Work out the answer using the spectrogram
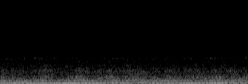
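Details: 1985 Mercedes-Benz 190E at idle: quiet low engine rumble that wavers and lurches unevenly instead of holding a steady beat, a rough idle of unclear cause.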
